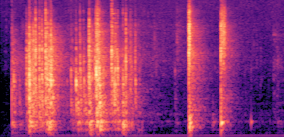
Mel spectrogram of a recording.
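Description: A front door being opened to a visitor who rang: about two seconds of rattling latch and handle clatter, then two sharp wooden thunks and a faint final tick. No voices.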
